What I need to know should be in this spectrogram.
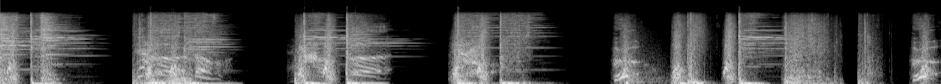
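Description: Metal blades clash and swoosh in quick bursts.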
